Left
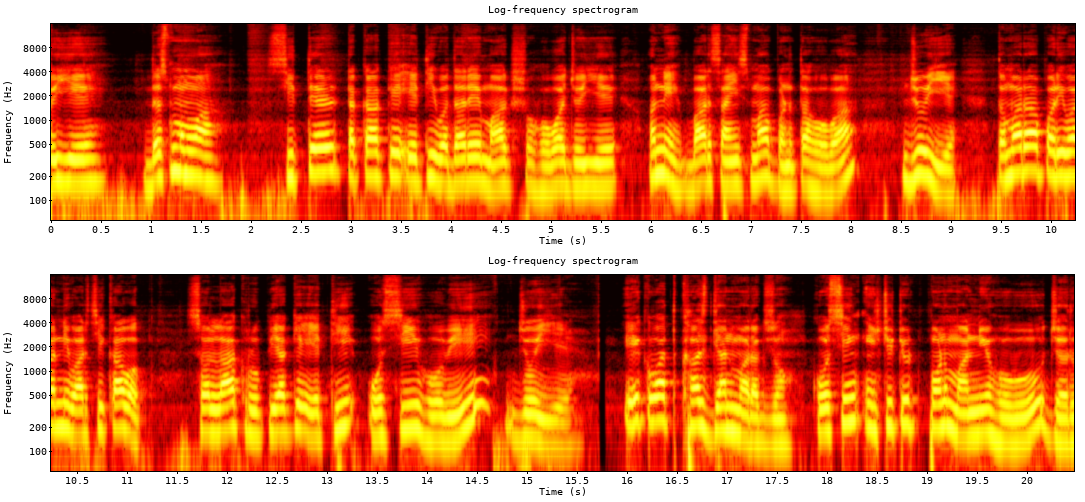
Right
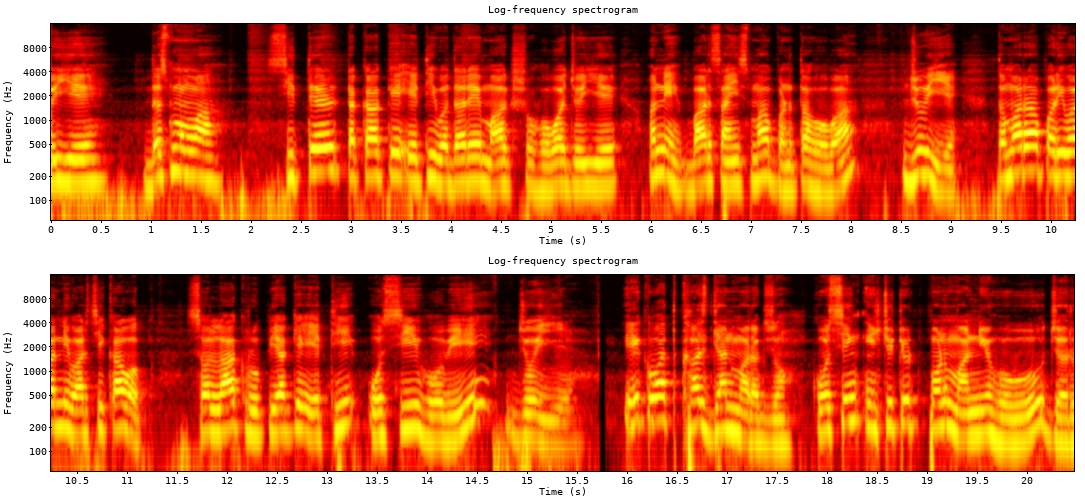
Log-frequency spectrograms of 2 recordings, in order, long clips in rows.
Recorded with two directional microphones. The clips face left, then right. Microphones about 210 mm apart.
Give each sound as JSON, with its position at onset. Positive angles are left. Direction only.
{"t": 0.0, "sound": "speech", "side_deg": 35}
{"t": 16.0, "sound": "speech", "side_deg": 40}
